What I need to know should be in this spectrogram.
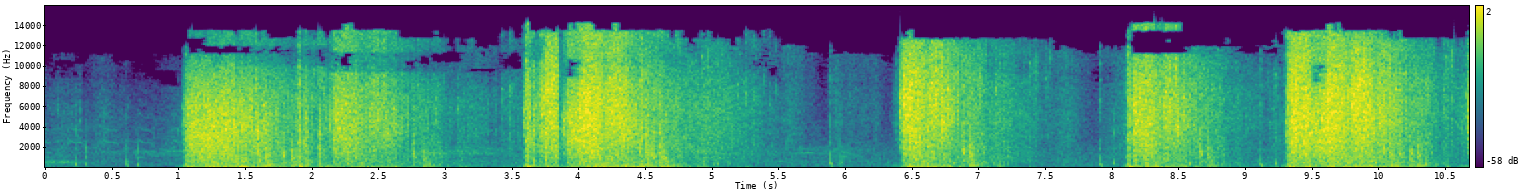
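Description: Wooden crates smash and splinter loudly.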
